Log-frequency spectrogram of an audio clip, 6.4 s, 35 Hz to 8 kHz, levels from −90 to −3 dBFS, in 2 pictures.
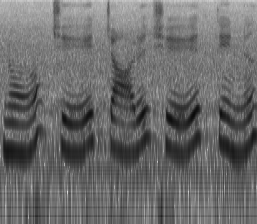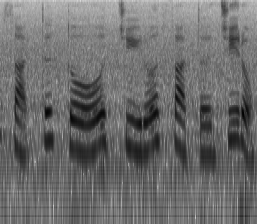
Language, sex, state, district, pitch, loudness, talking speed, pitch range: Punjabi, female, Punjab, Pathankot, 225 Hz, -16 LUFS, 100 wpm, 200-250 Hz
